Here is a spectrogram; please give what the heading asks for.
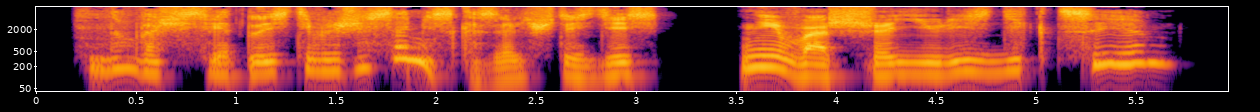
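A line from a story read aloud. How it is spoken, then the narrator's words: Soft hiss. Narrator (Russian): нежно прошипела полковница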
